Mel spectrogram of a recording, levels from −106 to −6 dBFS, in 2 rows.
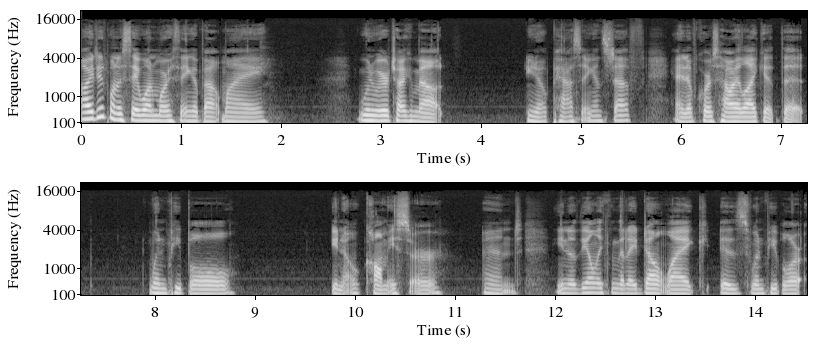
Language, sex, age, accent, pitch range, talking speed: English, female, 20-39, American, 150-180 Hz, 200 wpm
